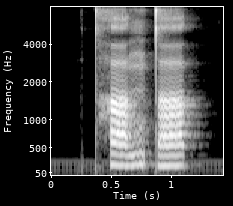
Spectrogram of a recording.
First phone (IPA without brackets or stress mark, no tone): t̪ʰ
